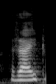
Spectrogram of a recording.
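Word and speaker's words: write: silent मिलेगा नाउ में के नाइट में क्या साइलेंट है जी एच कुड में एल राइट में डब्लू नाइफ में के हाई में जी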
